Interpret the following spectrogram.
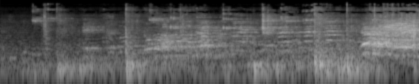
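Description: A volleyball rally on a hardwood gym court: a string of sharp smacks of the ball being served and hit, with dull thuds of ball and feet on the floor. Players and spectators shout, louder near the end as the point plays out.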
